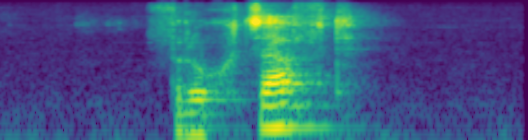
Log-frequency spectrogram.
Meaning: fruit juice
- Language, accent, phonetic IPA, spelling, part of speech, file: German, Austria, [ˈfʁʊxtˌzaft], Fruchtsaft, noun, De-at-Fruchtsaft.ogg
